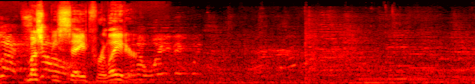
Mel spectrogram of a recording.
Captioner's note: none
